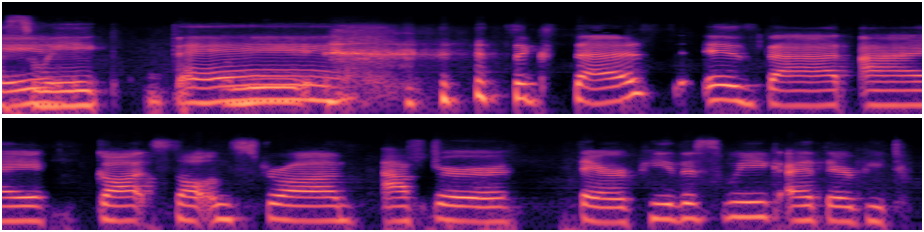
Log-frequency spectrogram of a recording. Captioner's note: laughs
